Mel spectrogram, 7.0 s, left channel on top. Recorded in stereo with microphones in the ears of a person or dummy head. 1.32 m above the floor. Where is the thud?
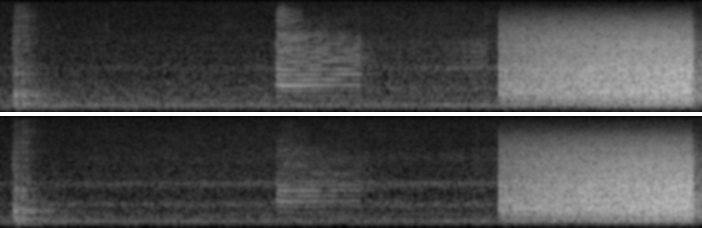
15° right (ahead or behind), 2 m.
